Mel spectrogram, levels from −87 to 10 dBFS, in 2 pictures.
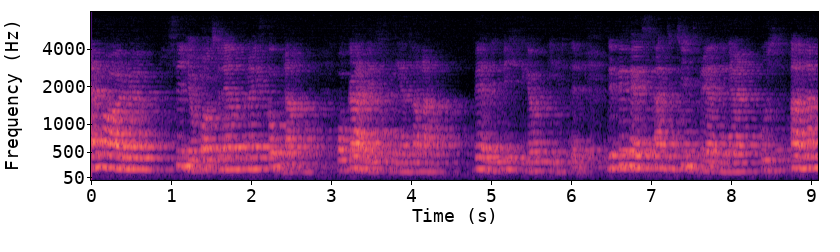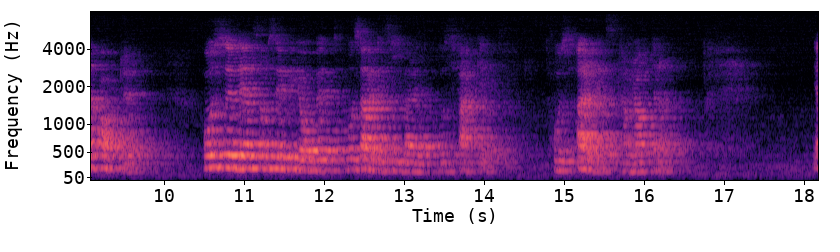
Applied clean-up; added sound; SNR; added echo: none; none; none; reverberation time 1.2 s.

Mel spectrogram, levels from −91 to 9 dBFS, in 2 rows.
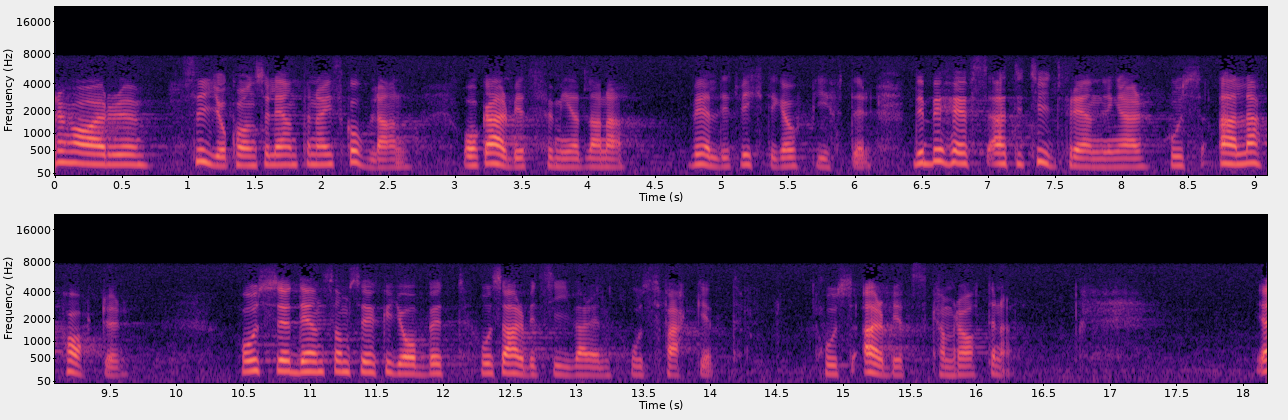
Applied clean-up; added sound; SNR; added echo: none; none; none; none.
